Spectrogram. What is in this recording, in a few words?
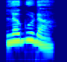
"ಲಗುಡ", Kannada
